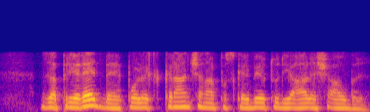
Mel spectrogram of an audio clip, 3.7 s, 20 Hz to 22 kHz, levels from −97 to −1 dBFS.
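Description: No technical faults are audible.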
